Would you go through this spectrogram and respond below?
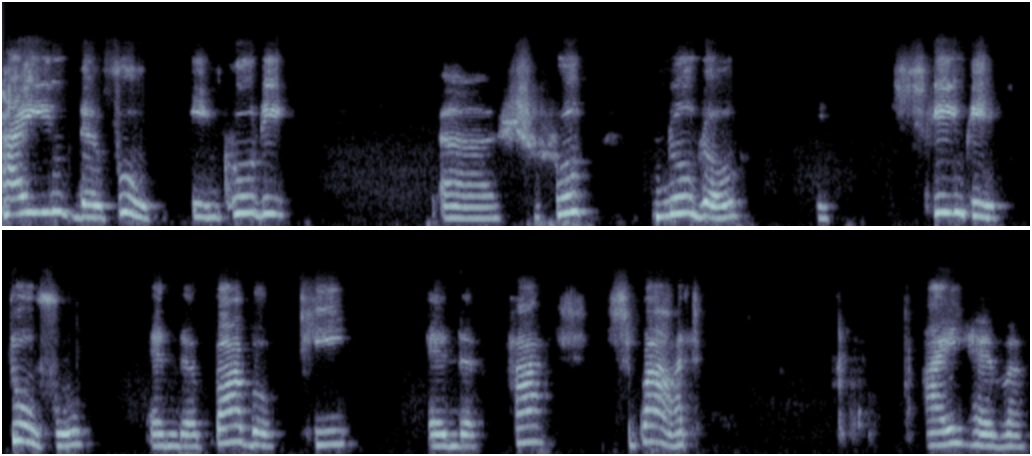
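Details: Aphasia in an adult woman originally from Taiwan, reading her own recorded podcast during an intensive reading and writing aphasia therapy program.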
